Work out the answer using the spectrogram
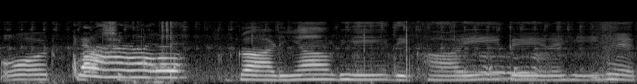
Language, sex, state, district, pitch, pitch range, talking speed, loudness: Hindi, female, Madhya Pradesh, Dhar, 220 Hz, 205-230 Hz, 75 wpm, -19 LUFS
